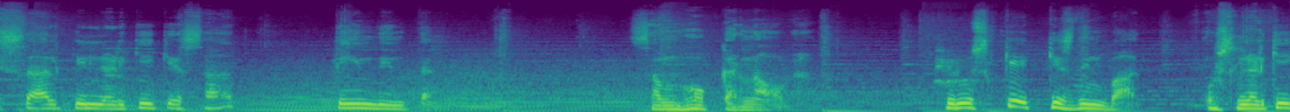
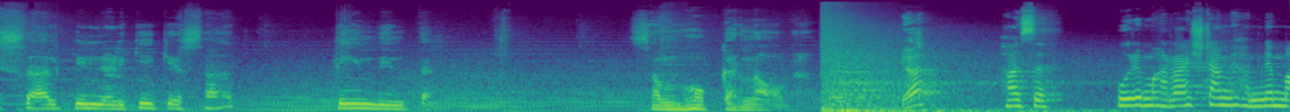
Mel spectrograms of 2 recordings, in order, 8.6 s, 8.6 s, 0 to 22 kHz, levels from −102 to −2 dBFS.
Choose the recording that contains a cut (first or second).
second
